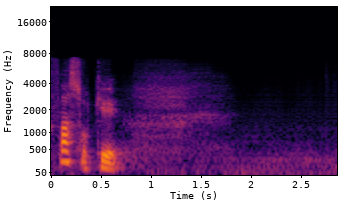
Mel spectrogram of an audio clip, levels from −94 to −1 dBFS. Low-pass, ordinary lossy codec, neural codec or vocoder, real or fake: 7.2 kHz; none; codec, 16 kHz, 0.5 kbps, X-Codec, HuBERT features, trained on LibriSpeech; fake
